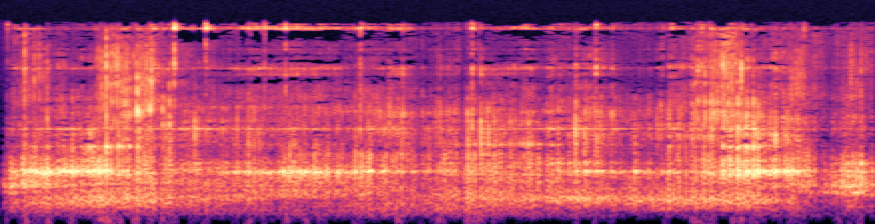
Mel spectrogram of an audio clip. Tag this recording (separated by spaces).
drag glassy grind sound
